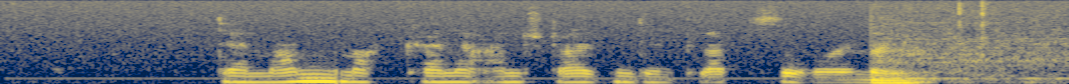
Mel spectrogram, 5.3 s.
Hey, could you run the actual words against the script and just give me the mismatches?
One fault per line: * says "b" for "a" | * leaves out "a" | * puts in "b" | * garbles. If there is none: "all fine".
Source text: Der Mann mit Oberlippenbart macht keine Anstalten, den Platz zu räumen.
* leaves out "mit Oberlippenbart"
